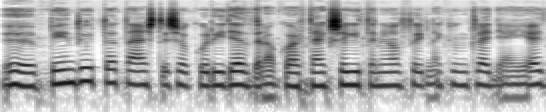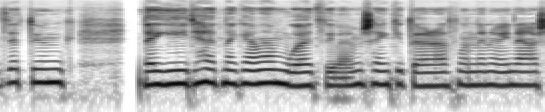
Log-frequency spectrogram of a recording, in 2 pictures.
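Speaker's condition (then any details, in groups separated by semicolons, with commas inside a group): Hearing loss, hard of hearing, hearing aids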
